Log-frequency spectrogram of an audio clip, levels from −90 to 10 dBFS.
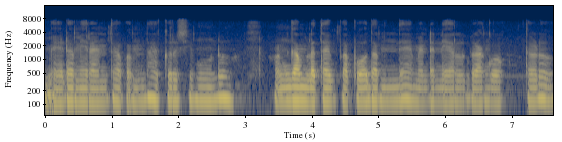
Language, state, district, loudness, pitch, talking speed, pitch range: Gondi, Chhattisgarh, Sukma, -23 LUFS, 120 Hz, 120 wpm, 115-125 Hz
